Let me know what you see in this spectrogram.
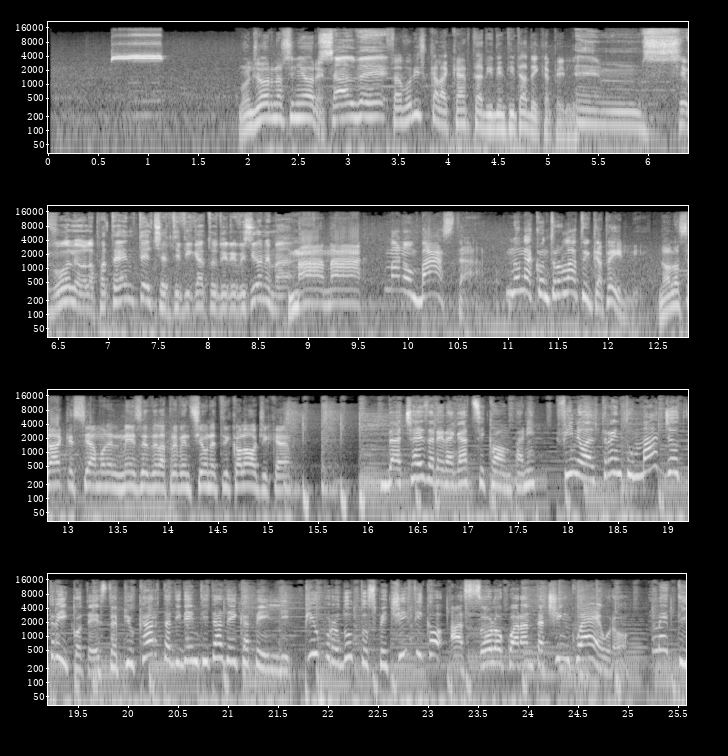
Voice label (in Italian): Spot radio; Cesare Ragazzi prevenzione caduta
